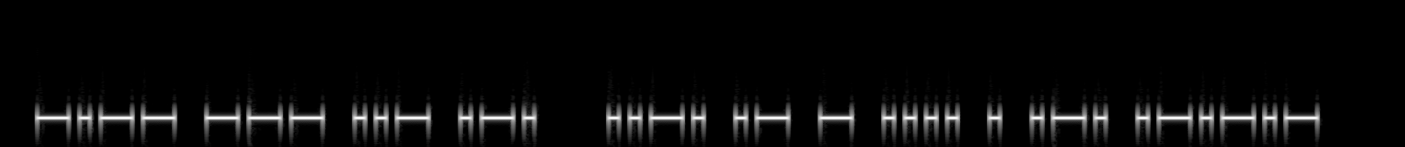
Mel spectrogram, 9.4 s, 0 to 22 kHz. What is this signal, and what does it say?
Morse code, heard as a keyed tone, about 17 wpm, 700 Hz. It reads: YOUR FATHER.
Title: Sentences from Top 1000 Words - Review Part 6 - 17wpm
